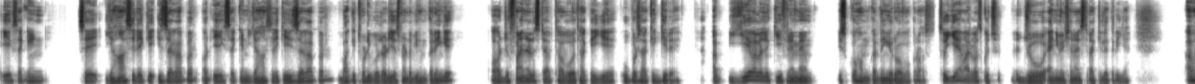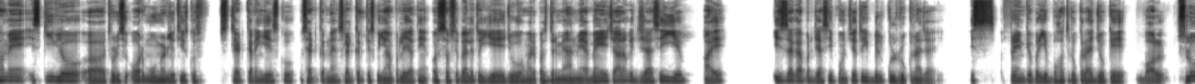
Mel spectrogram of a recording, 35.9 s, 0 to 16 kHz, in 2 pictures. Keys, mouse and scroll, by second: 8.3-10.0 drag, 10.2 alt+scroll up 1, 10.9-11.9 click, 11.9 right click, 13.2 click, 14.0 space, 14.9-15.6 click, 15.7 alt+scroll down 1, 17.1-18.3 drag, 23.1 alt+scroll up 1, 23.8-24.4 drag.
